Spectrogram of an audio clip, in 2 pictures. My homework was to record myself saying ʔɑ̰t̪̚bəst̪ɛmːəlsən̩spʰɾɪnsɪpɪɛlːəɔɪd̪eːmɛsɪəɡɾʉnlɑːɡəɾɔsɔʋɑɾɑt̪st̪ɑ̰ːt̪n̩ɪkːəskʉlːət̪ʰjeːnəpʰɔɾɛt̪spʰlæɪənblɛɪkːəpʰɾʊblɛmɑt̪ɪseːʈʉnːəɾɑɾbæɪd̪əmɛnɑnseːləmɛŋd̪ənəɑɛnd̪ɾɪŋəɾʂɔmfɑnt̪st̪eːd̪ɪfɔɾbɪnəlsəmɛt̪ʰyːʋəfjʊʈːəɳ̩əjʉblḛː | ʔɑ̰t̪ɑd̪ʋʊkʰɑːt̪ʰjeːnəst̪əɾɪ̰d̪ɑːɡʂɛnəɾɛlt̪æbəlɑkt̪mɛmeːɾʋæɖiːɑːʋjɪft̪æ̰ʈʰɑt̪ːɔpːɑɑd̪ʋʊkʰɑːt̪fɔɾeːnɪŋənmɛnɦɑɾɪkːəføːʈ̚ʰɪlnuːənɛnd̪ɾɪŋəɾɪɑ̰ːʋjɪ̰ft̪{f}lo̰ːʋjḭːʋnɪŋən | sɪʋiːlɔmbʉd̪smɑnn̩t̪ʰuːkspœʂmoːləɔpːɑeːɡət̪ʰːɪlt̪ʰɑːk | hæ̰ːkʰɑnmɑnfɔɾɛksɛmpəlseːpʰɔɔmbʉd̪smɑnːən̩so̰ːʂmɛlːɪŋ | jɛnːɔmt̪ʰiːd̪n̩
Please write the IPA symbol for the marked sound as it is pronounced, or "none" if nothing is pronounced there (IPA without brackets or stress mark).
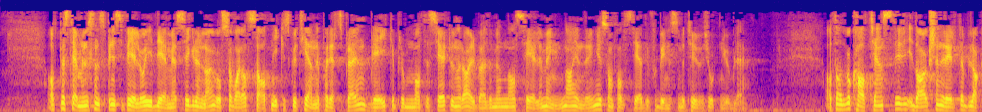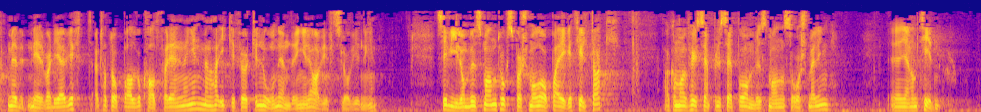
s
